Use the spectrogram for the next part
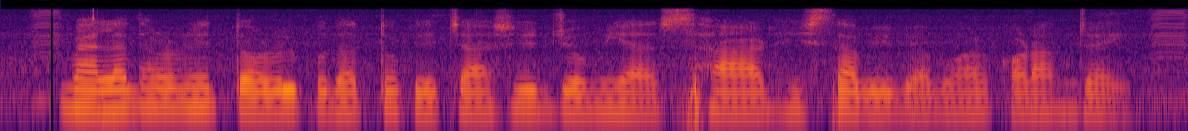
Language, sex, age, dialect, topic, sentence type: Bengali, female, 18-24, Rajbangshi, agriculture, statement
